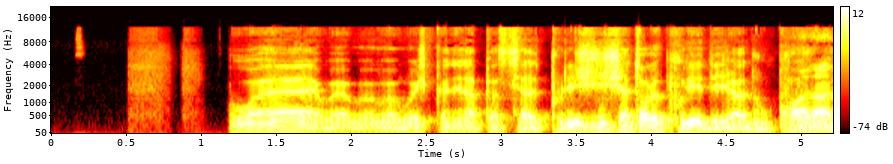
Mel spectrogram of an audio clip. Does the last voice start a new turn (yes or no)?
yes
